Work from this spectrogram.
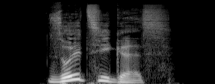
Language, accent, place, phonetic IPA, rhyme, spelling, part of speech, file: German, Germany, Berlin, [ˈzʊlt͡sɪɡəs], -ʊlt͡sɪɡəs, sulziges, adjective, De-sulziges.ogg
- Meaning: strong/mixed nominative/accusative neuter singular of sulzig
